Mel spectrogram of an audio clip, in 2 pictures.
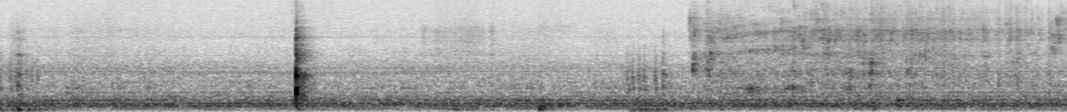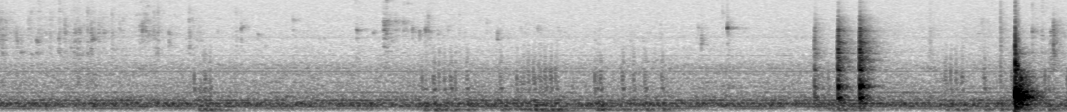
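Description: Film developer being poured from a plastic jug into a plastic film developing tank, a soft liquid pour about five to eight seconds in. There is a single knock about two seconds in, and a few sharp clicks and knocks near the end, the loudest just before the end.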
